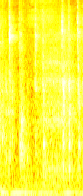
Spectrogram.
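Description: Quick, light typing on a computer keyboard, a soft irregular patter of keystrokes close by and faint, with no voices.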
